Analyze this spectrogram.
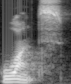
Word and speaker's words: once: once but you say there's an o in once that's a vowel but phonetically it's not a vowel phonetically it makes the sound like a w o once so phonetically the t is between consonants so it's silent link to sounds just once there's no t just once example they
